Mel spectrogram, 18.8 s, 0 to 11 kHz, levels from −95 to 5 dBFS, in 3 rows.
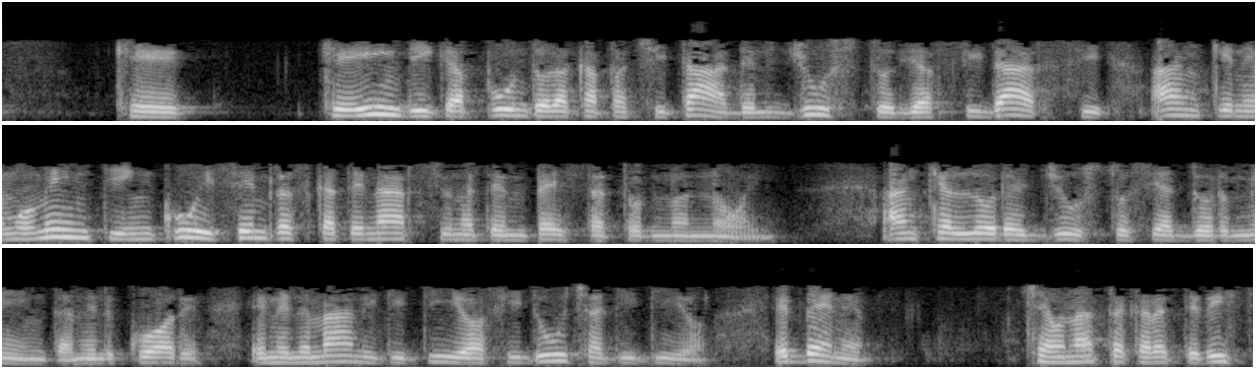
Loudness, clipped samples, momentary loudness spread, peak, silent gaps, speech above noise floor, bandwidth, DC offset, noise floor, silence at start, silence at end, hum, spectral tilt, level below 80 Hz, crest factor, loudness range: -19 LUFS; under 0.1%; 10 LU; -2 dBFS; none; 44 dB; 3.9 kHz; under 0.1%; -62 dBFS; 0.6 s; 0.1 s; none; -11 dB/octave; -58 dBFS; 18 dB; 4 LU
